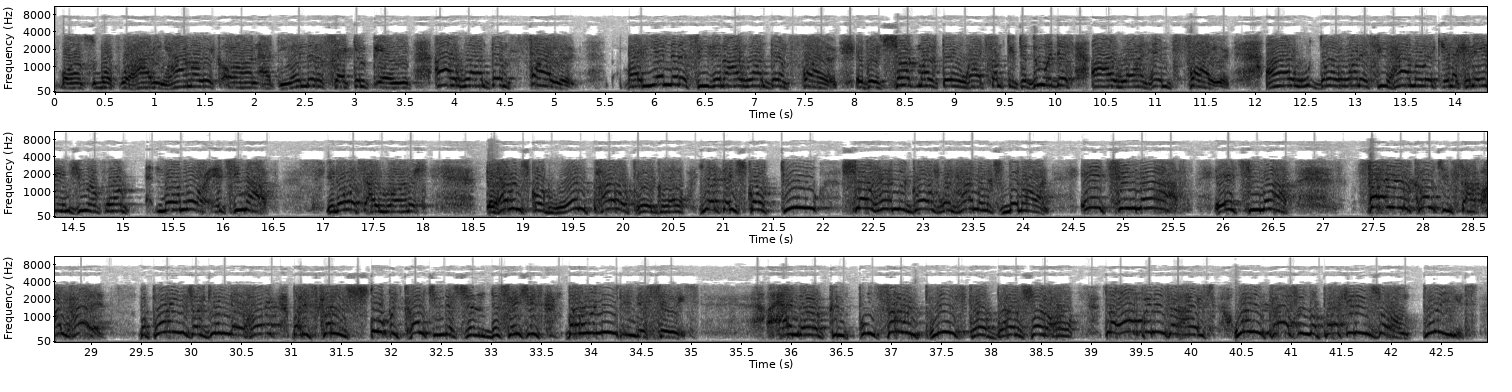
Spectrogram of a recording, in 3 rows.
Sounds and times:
Speech: 0.0 - 26.8, 27.4 - 35.1, 35.7 - 42.9
Radio: 0.0 - 42.9.

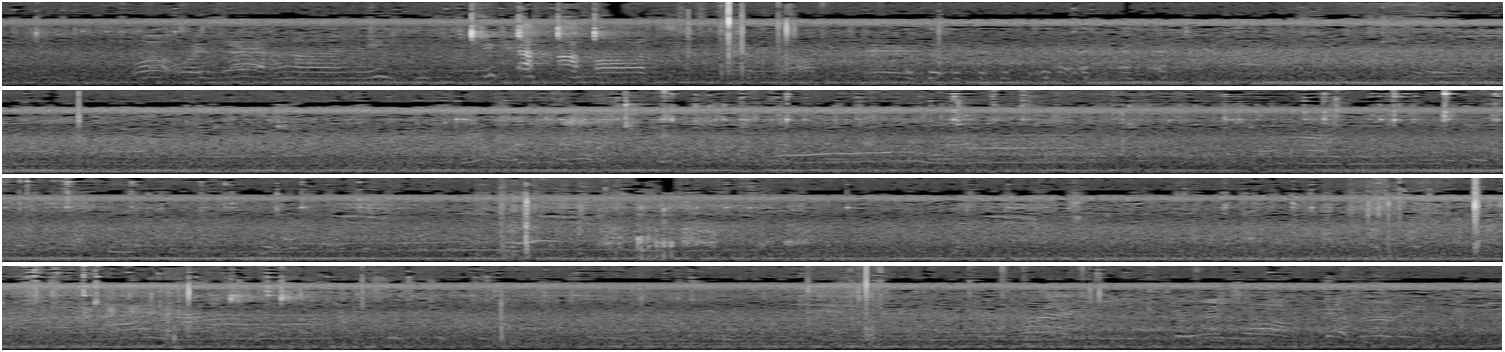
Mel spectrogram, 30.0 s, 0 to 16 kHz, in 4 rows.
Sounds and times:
Outside, rural or natural: 0.0 - 30.0
Dog: 9.7 - 19.2.

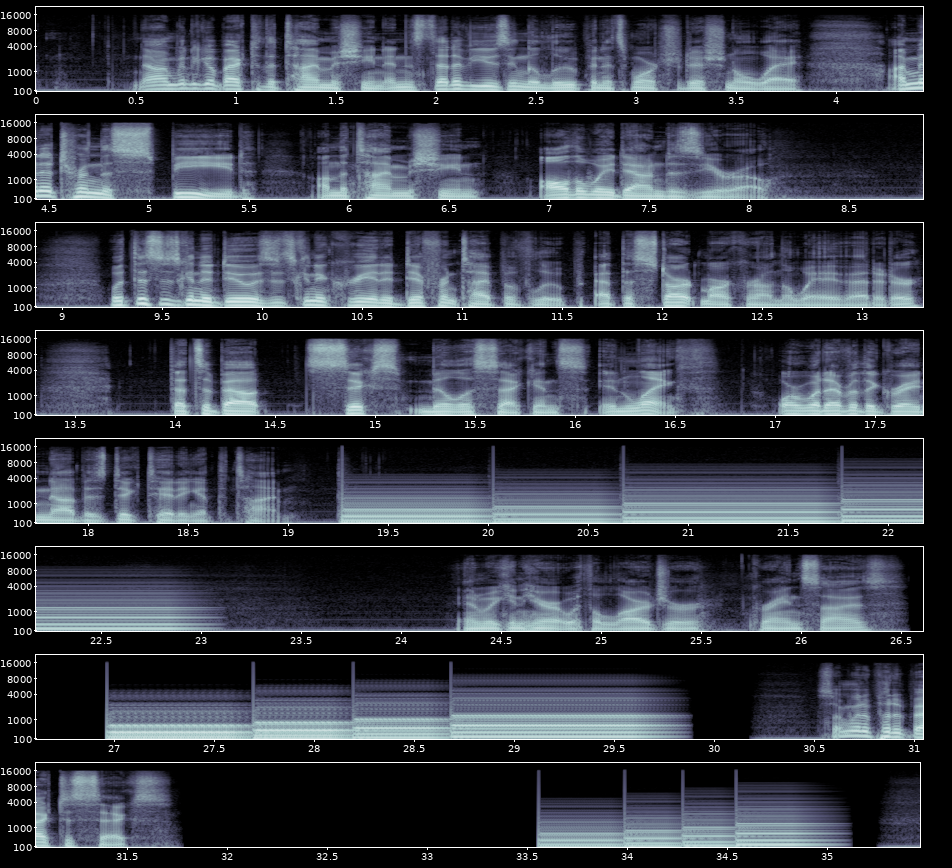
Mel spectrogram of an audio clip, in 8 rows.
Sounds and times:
Speech: 0.5 - 8.2, 9.2 - 13.3, 14.0 - 19.1, 24.3 - 26.6, 30.5 - 31.8.

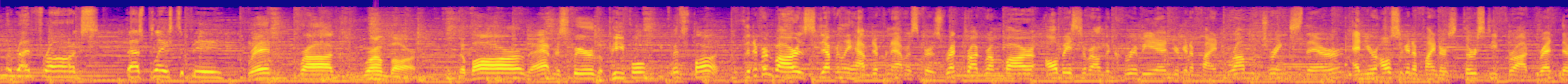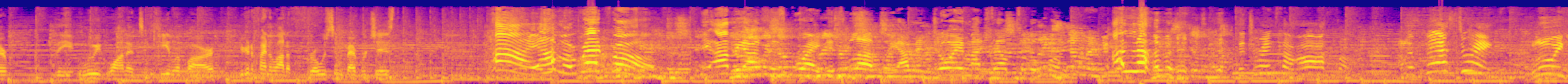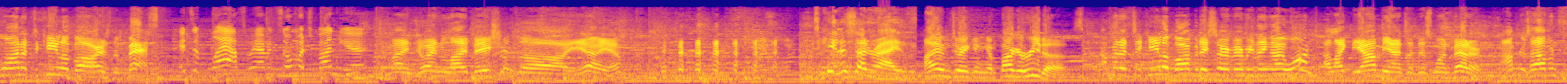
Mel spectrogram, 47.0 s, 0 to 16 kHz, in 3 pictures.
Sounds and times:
Music: 0.0 - 47.0.

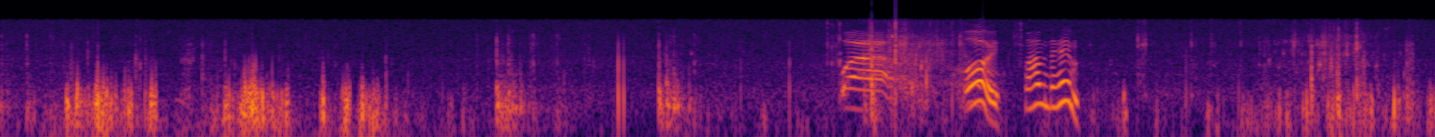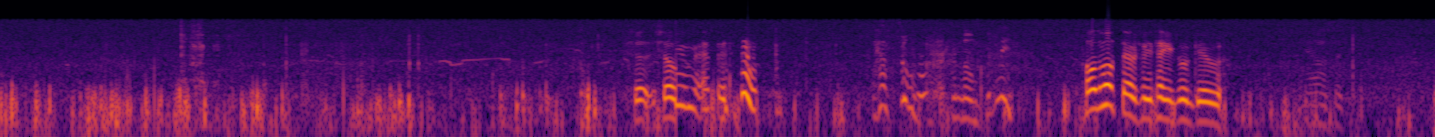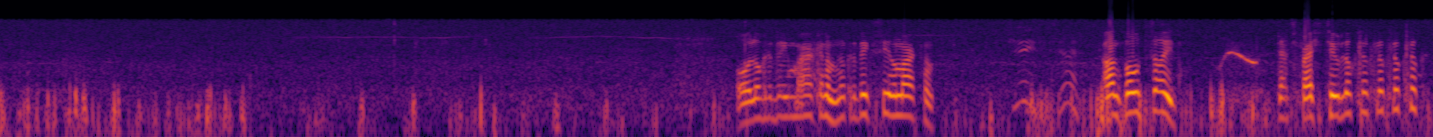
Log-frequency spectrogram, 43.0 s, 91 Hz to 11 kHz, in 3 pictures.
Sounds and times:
Boat, Water vehicle: 0.0 - 43.0.

